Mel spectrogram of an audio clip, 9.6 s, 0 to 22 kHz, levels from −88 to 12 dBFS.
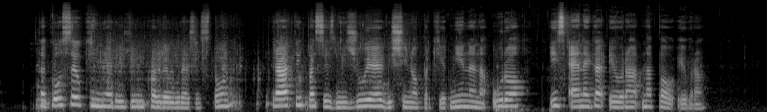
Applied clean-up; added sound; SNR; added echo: neural mask model RNNoise.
